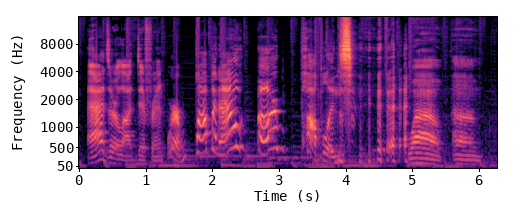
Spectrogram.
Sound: in high pitch; chuckles

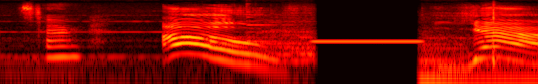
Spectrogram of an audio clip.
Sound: beep

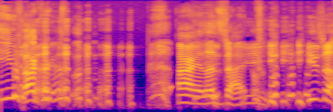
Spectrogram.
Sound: group laughs

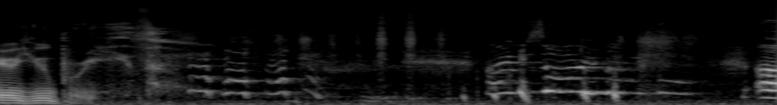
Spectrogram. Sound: producer keeps laughing

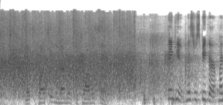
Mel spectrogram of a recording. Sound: applause

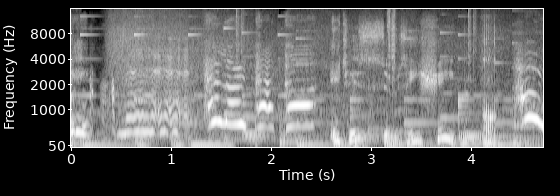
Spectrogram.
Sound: bleating; snorting

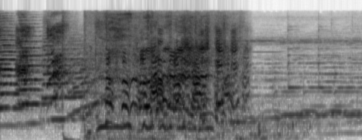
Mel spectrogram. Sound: laughing

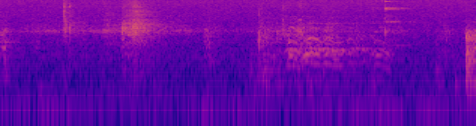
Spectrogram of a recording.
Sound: laughs

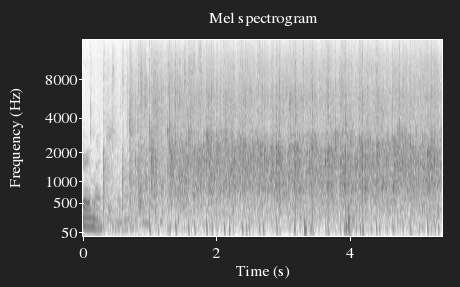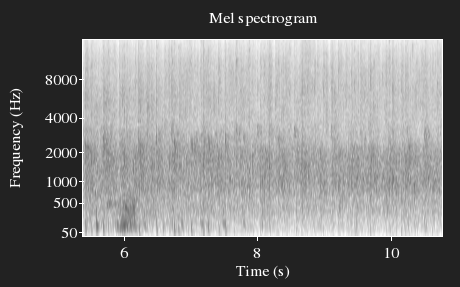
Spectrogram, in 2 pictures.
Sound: applause

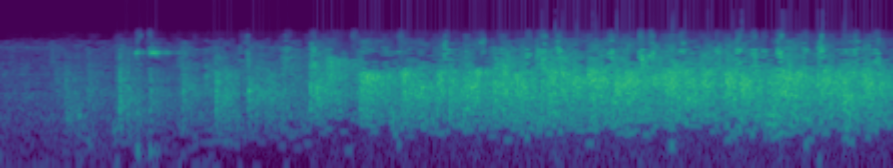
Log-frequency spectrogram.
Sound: audience applauding

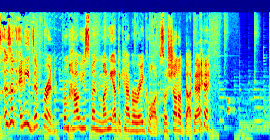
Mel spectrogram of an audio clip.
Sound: chuckles

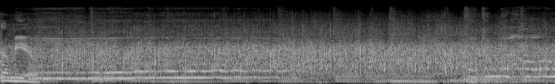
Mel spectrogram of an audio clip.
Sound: applause

